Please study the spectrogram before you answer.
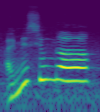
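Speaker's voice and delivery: high, plaintive imitation of a mom; teary mom. Mom ending a phone call with her son, imitated teary longing. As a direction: put on a mother's high, wistful farewell. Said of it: "natiri-eye siya".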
